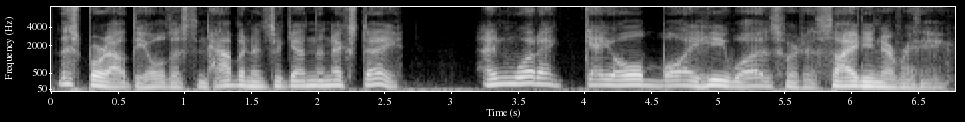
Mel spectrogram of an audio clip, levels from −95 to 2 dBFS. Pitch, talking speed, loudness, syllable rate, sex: 125 Hz, 175 wpm, -17 LUFS, 5.2 syllables/s, male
